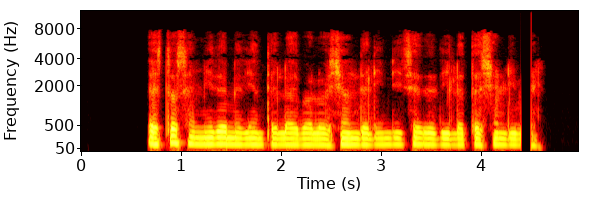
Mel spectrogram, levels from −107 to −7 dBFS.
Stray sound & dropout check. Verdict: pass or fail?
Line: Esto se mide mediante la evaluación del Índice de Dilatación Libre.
fail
